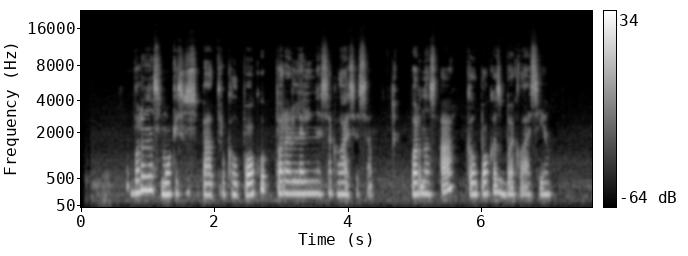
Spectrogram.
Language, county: Lithuanian, Kaunas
